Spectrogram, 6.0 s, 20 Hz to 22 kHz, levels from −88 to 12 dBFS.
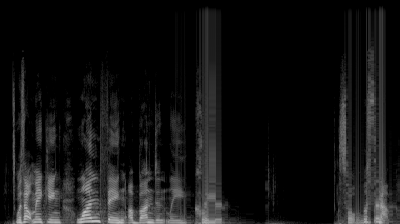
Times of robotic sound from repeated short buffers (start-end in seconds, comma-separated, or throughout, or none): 2.64-4.04, 5.17-6.00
